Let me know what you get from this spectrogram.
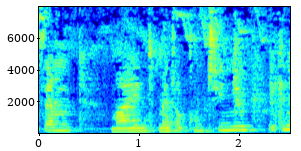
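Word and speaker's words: སེམས: Okay, I added sem, pronounced sem, mind, mental continuum.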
